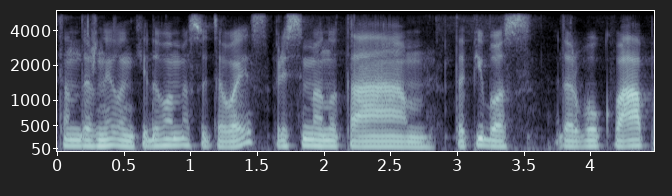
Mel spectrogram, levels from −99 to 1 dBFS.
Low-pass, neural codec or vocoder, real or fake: 5.4 kHz; none; real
